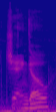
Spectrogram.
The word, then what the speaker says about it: Django: Do you think Jango Fett was named after Django? They're spelled D differently. is silent.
